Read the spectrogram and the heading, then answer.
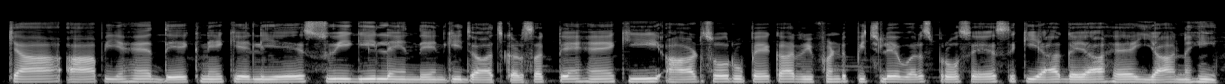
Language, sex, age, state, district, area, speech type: Hindi, male, 45-60, Rajasthan, Jaipur, urban, read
